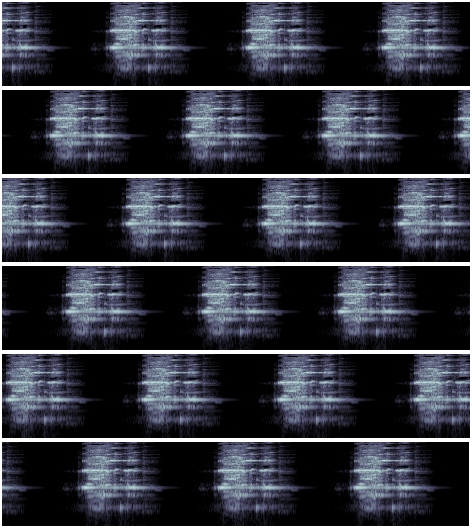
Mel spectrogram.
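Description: A knife blade squeaking against glass: short, shrill squeaks on a steady high pitch, repeated about twenty times, a little over a second apart.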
